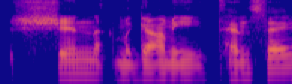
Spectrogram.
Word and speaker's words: Shin Megami Tensei: it was Shin Megami Tensei. Am I saying it right, Tim? – Yes, you're saying it right.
